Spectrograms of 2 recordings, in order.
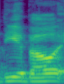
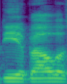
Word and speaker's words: Dia Bell: We'll talk about Dia Bella in a second. And just so I'm pronouncing that right for the D, it's Dia, D-I-A, and then Bell, B-E-L-L, for Dia Bell, not Dia Bella.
